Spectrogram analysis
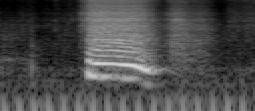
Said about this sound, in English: No, I had to blow my nose for a moment. When I blow my nose, it sounds like a trumpet.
